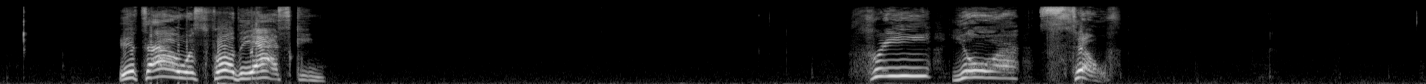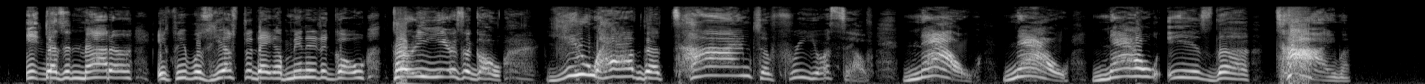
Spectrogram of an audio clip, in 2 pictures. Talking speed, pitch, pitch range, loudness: 70 wpm, 305 Hz, 275-335 Hz, -14 LUFS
